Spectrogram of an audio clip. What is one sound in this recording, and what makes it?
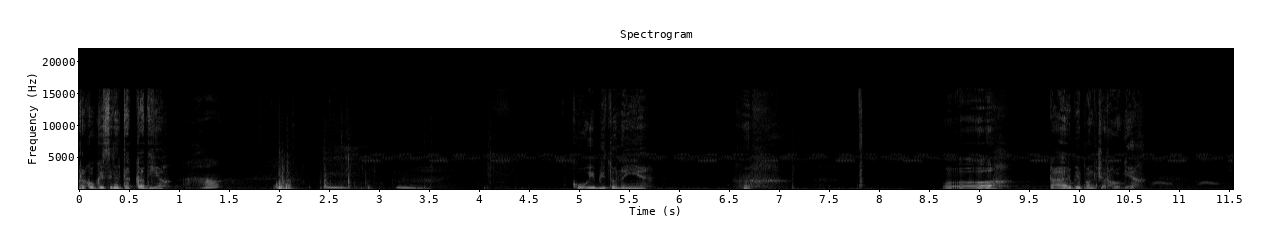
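A young woman speaks anxiously up close.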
